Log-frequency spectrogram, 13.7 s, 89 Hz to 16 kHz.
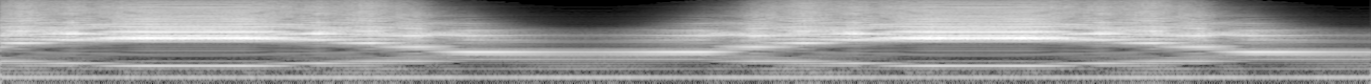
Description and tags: a Weird bass I made with Native Instrument's MASSIVE.
Rootnote is F#2 as said in the filename.
camelphat, bass, reesebass, ti2, camelcrusher, filter, drum, b, n, notch, virus, bandpass, phat, dnb, access, ti, c, native, reese, massive, instruments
